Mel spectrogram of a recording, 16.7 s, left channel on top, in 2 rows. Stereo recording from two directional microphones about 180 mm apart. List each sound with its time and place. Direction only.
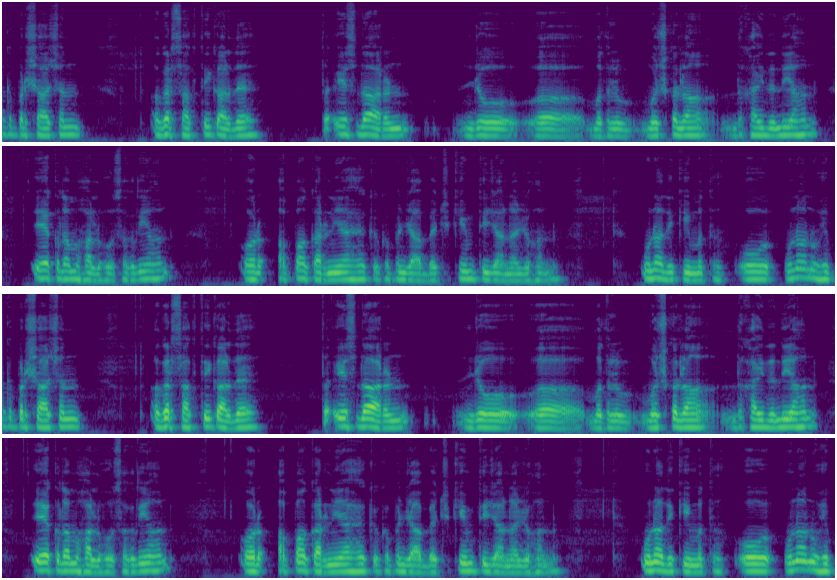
0.0 s speech: 20° right (ahead or behind)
